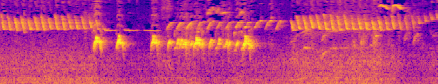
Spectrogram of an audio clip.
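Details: Several European bee-eaters calling together, high rolling purred trills overlapping almost continuously, broken by louder, lower clipped chirps in a quick burst near the middle.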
